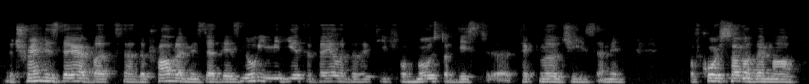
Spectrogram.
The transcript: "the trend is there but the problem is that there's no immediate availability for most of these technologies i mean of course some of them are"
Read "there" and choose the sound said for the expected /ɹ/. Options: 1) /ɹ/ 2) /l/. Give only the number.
1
